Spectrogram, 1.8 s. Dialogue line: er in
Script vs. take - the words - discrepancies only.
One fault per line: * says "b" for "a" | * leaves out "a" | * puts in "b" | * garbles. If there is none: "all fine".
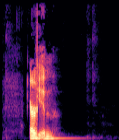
all fine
